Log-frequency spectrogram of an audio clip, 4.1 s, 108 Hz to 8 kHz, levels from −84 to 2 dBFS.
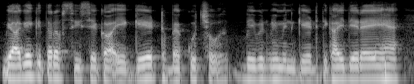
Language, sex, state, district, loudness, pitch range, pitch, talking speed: Hindi, male, Uttar Pradesh, Shamli, -19 LUFS, 125-135 Hz, 130 Hz, 230 wpm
